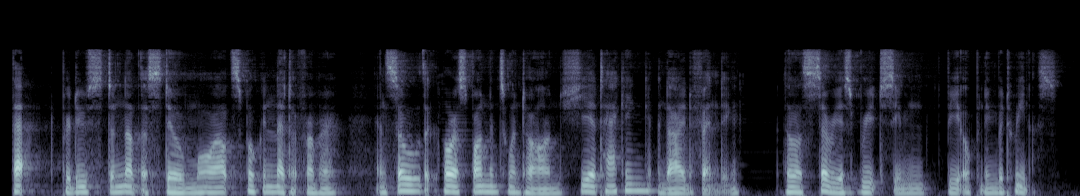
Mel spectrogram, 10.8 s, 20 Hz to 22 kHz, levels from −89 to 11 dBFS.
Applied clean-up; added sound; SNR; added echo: neural mask model DeepFilterNet 3.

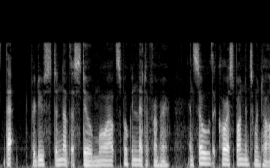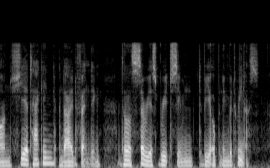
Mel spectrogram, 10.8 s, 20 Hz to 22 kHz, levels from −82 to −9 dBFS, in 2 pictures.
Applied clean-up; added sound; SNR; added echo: none; none; none; none.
